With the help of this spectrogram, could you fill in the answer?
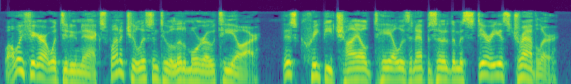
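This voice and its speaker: A man's voice: mid-range voice, sing-song, fast talker, lo-fi sound. A man delivering scripted, comic hosting as presenter of a show. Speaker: show host.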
